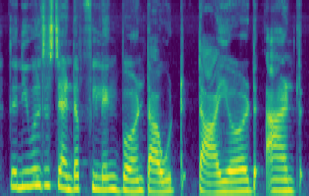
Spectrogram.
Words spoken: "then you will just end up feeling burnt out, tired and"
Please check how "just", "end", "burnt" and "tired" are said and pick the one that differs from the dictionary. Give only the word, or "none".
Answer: none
